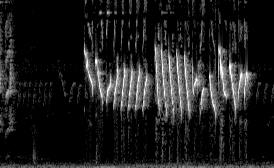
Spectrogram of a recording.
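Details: Tutor song for training oriental white-eyes: after a quiet start, a long run of quick, high, sharply falling slurred notes in two or three tight phrases, with a faint high trill between them.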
